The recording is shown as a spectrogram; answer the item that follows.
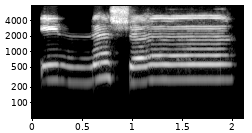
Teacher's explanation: So there is a blank alif letter before that has a fatha on top, and therefore it's an alif mad, so we will stretch out the sound for 2 seconds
